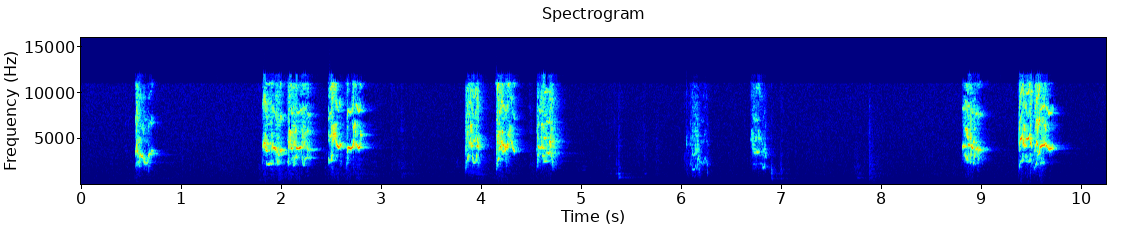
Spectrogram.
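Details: Rosy-faced lovebird chirping repeatedly, harsh high notes often in pairs or triplets with short gaps between bursts, a few softer single chirps mid-way, background otherwise silent.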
